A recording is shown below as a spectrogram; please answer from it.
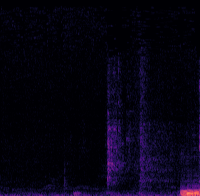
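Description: Faint low noise with a few soft ticks, then a guitar comes in suddenly near the end with a loud plucked chord whose notes ring on.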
